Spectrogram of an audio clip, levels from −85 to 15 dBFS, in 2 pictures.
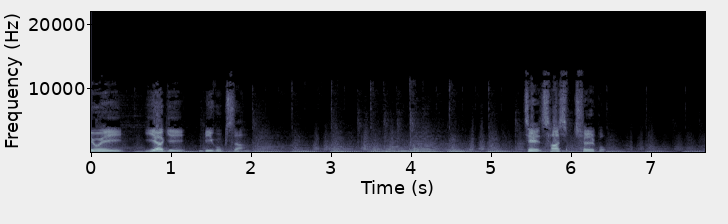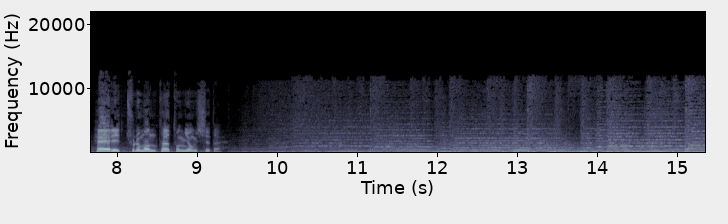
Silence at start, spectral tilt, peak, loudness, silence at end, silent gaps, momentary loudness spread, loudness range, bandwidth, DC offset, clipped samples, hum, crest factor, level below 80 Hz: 0 s; -5 dB/octave; -10 dBFS; -28 LUFS; 0 s; none; 20 LU; 12 LU; 12.5 kHz; under 0.1%; under 0.1%; none; 18 dB; -44 dBFS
